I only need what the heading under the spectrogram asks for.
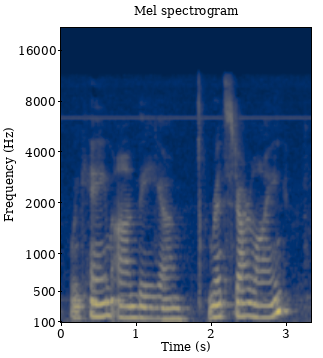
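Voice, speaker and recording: With an American accent, a woman speaks at a very deep, low pitch over noticeable background noise. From US Midwest (Sioux City, Iowa), Czech-born. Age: 80s+. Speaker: interviewee, Czech immigrant. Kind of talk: oral history interview.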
